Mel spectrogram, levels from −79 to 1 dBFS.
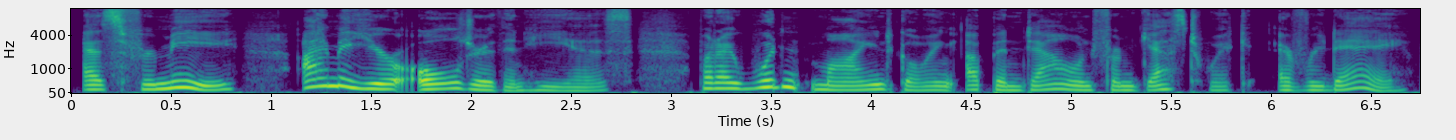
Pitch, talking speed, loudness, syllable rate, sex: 185 Hz, 195 wpm, -18 LUFS, 4.5 syllables/s, female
